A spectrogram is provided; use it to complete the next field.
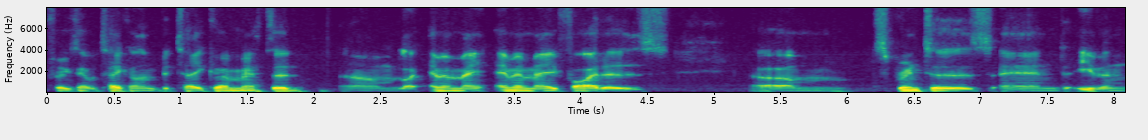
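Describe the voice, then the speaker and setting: A man's very deep, low voice in an Australian accent, with fairly even intonation at a fairly slow pace. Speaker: breathwork and health coach. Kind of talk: live Q&A stream. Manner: halting with fillers.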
